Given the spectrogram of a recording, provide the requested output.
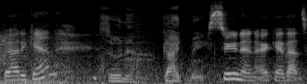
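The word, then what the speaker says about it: Sýnin: Sunan, okay, that's how you say it.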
